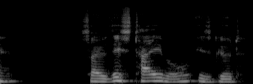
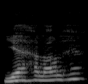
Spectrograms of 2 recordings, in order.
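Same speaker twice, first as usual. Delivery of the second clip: "Ye halal hai" raised, rising on hai; question by intonation; 5 semitones higher than usual. Shown as a demonstration. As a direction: ask "Ye halal hai" by tune alone. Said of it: "it can be a question if it's intonation".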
